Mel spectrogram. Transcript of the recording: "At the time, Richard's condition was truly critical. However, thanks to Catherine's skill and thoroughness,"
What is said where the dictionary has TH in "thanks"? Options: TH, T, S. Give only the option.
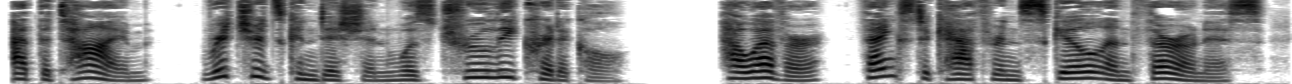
TH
